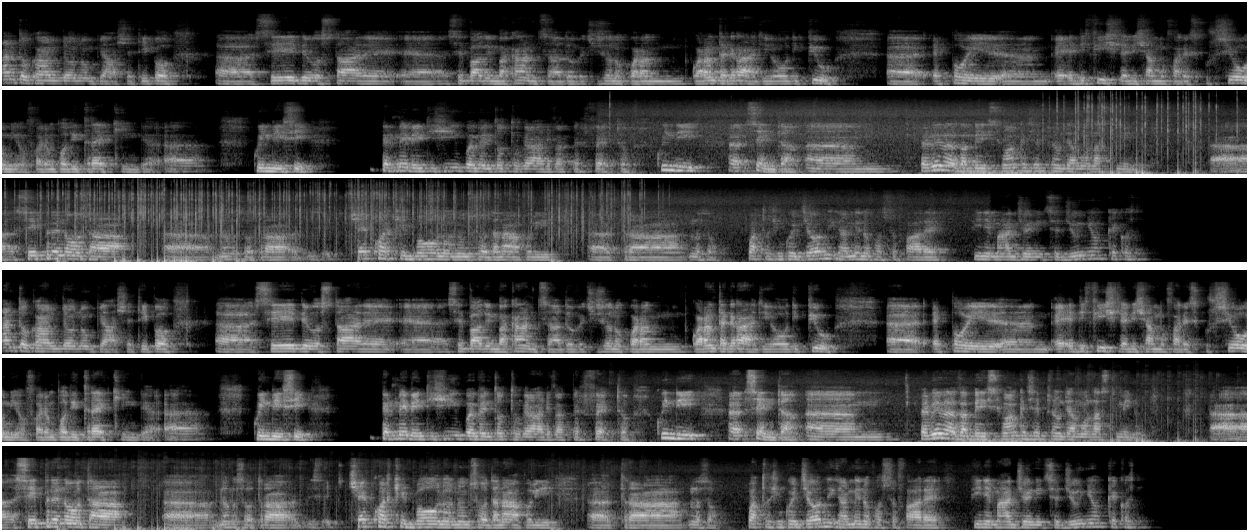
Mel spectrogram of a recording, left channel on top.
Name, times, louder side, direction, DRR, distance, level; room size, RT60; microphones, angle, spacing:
voice 1, 0.0-15.7 16.3-26.1 26.5-32.1 32.4-34.3 34.6-36.2, right 3 dB, 60° right, 6 dB, 1.8 m, -22 dB
sound 1, 18.4-34.8, left 2 dB, 50° left, 2.3 m, -39 dB
Fireworks, 18.5-18.6 19.7-19.8 21.1-21.2 22.9-31.6, left 6 dB, 85° left, 0.8 m, -31 dB
12.5 x 9.3 x 3.7 m, 0.35 s
head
